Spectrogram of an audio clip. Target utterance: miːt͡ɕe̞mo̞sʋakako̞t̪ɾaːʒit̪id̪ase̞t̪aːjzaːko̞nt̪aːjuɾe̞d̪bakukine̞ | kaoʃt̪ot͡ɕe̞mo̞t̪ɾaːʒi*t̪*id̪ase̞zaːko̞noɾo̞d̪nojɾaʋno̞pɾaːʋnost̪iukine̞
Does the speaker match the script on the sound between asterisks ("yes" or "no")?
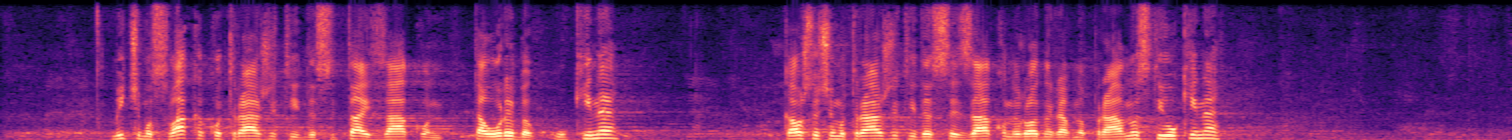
yes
